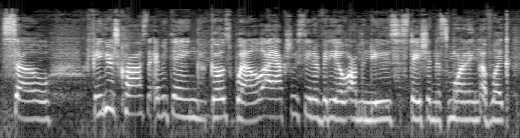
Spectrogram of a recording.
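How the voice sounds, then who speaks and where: A woman's voice: a little high, flat delivery, moderate pace, pushed and bright, a little hiss or hum, poor audio. A young woman chatting casually as a vlogger in slangy, sweary, emphatic stoner talk, often repeating herself. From United States. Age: young adult. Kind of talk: casual chat to camera.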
